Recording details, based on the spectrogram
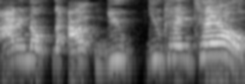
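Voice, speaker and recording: A woman's raised, projected voice, high in pitch, animated, with a bright, sharp tone. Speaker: live stream host. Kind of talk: casual chat. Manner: loud.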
